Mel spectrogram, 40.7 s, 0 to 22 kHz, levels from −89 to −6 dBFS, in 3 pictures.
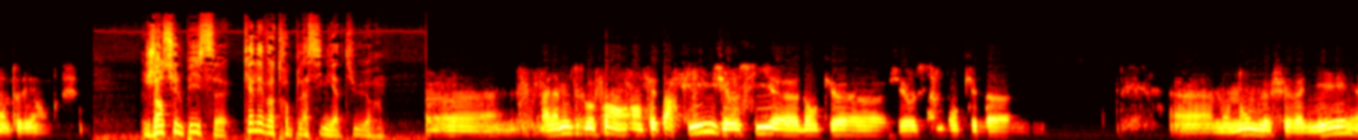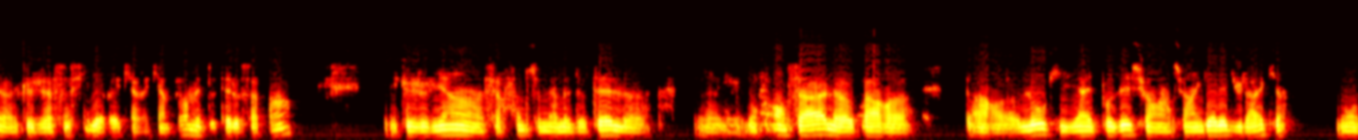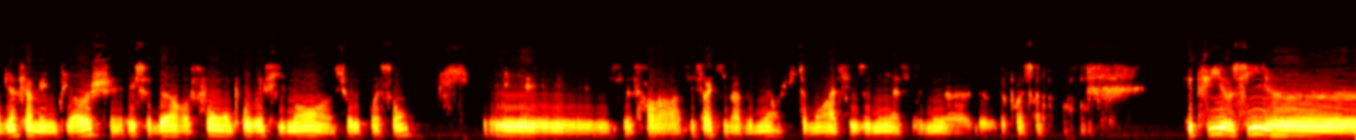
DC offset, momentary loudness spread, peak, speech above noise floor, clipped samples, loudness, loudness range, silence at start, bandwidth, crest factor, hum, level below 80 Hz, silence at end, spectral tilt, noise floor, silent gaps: under 0.1%; 16 LU; -2 dBFS; 57 dB; under 0.1%; -22 LUFS; 8 LU; 0 s; 13 kHz; 20 dB; none; -58 dBFS; 0 s; -5 dB/octave; -78 dBFS; none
